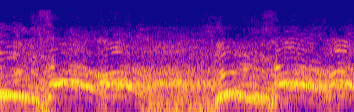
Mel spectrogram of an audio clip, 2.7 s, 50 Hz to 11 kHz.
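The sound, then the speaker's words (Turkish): A large crowd at a Müsavat Party protest march in Baku, Azerbaijan, on April 29 against rising prices chants together in loud, rhythmic bursts, voices rising and falling in repeated shouted phrases with a steady roar of many people underneath. “Bugün Müsavat Partiyası ölkədə bahalaşma əleyhinə növbəti dəfə yürüyüş mitingi keçirib.”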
